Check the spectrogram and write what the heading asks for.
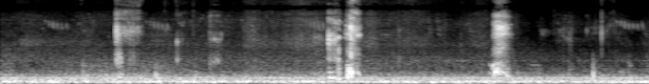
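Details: Black-and-white cat that seems to have cat flu (suspected upper respiratory infection) gives a few short, sharp sneezes against steady room noise.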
